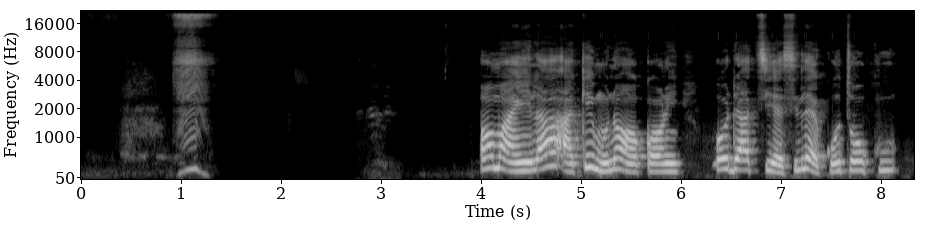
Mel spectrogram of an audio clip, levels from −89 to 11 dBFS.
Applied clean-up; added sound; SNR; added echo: neural mask model Resemble Enhance denoiser.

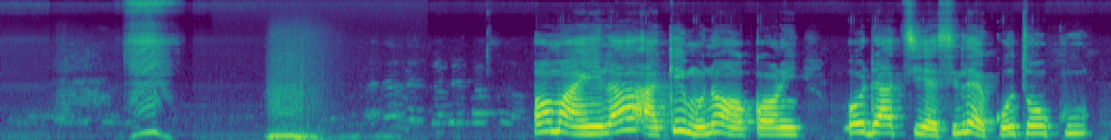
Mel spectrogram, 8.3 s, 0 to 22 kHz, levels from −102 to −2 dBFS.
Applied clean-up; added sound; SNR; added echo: none; Telephone; 13 dB; none.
